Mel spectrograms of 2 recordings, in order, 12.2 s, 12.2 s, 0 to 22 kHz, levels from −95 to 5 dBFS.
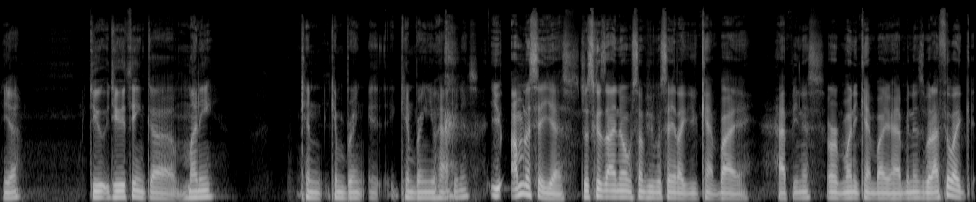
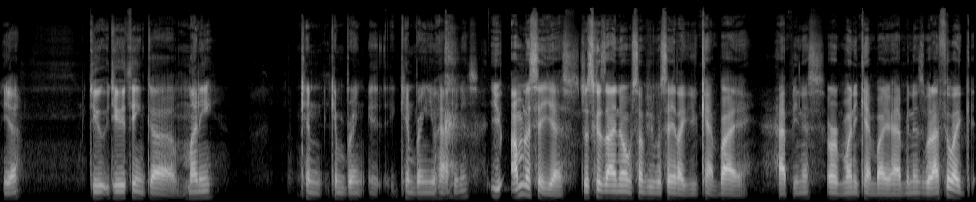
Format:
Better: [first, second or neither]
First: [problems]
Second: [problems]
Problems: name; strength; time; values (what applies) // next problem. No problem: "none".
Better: first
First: none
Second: thin; very; fading below 500 Hz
